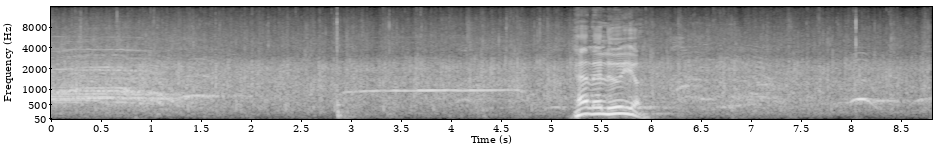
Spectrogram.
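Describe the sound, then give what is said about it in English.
An audience at a church revival service claps for Jesus after a testimony, a dense, continuous wash of applause lasting throughout, while a voice calls out over it and a louder sung or shouted exclamation rises briefly midway. “Give Jesus a great big hand clap all over this place.”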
